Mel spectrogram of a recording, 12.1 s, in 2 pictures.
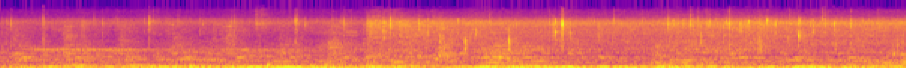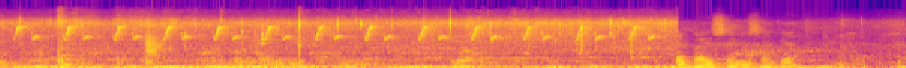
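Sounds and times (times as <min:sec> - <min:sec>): onions frying in oil: 0:00.0 - 0:10.6
steady low rumble: 0:02.0 - 0:10.6
bird chirping: 0:04.8 - 0:10.6.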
